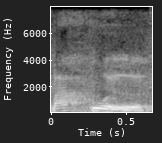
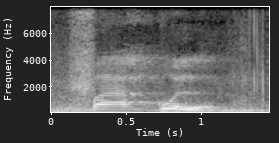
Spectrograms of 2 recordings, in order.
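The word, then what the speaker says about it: فَقُلْ: dibaca yang ayat 18 ini bukan faakul tapi faquul faul Ya gimana faquul ini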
